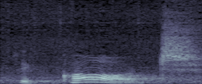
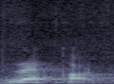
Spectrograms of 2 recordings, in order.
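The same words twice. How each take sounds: First: The stress is on the second syllable. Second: The stress is on the first syllable. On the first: "here it is a contracted sound" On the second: "as it is stressed. This E is produced as a"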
